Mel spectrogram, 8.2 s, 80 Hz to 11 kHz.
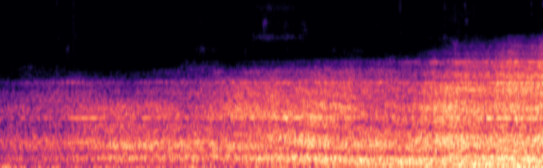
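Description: Boeing 787 jet airliner climbing out just after takeoff, its engine roar growing steadily louder as it comes nearer, with a faint steady whine under the roar.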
